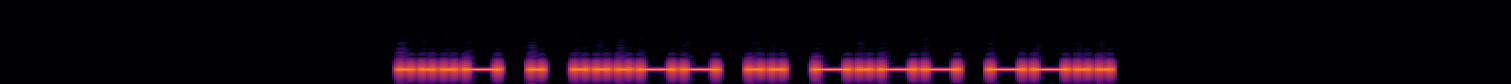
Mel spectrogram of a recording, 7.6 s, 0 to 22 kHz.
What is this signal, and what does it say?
Morse code, heard as a keyed tone, about 22 wpm, 700 Hz. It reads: VE3IYZ
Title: DXCC-100 Call Signs - 6 Characters - Repeated 3x - 22wpm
